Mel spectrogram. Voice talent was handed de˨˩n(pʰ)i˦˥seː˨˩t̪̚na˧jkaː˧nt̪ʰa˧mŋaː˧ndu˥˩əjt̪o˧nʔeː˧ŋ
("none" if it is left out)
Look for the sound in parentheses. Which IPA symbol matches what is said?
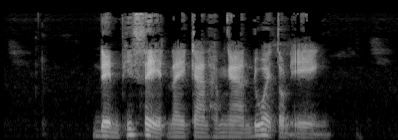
pʰ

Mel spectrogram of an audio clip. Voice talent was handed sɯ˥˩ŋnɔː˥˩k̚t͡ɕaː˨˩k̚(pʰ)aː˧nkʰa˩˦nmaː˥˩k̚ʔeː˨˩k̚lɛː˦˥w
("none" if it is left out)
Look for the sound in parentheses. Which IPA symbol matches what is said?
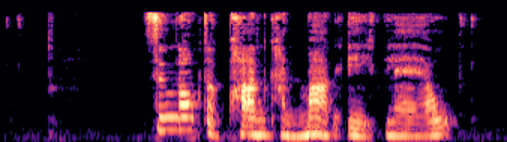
pʰ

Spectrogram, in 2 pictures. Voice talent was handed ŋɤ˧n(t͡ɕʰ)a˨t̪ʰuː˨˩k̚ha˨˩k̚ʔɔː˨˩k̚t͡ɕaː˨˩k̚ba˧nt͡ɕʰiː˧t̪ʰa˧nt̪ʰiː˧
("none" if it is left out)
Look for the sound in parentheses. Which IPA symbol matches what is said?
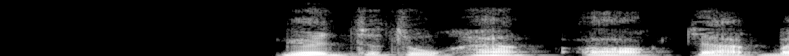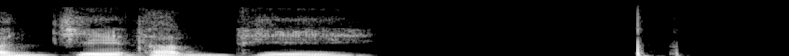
t͡ɕ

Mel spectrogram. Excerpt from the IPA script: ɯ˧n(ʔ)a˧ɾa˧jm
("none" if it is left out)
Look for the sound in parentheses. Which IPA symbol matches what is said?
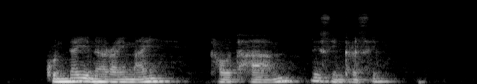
ʔ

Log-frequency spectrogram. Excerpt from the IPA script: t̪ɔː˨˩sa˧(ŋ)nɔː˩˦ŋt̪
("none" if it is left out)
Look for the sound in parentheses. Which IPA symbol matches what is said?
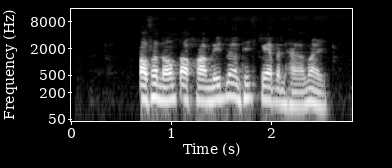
none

